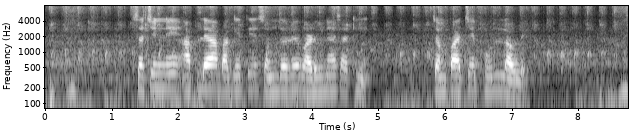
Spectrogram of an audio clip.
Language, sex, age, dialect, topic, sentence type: Marathi, female, 31-35, Varhadi, agriculture, statement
